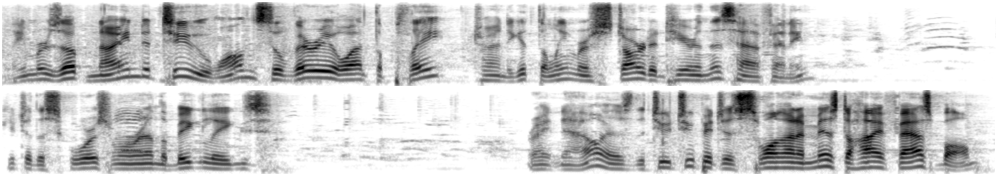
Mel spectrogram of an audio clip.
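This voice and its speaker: A man announcing a baseball game play-by-play, reading stats and scores between pitches in a conversational way. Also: expressive, normal speed, lo-fi sound. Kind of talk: radio baseball commentary.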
